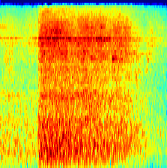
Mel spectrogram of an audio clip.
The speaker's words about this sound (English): A train pulls away from the station.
